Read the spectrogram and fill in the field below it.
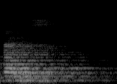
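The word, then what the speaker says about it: χάρις: Bien, la gracia viene de una palabra griega, como la encontramos en el Nuevo Testamento, una palabra griega que es charis, con J y acento en A, charis.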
